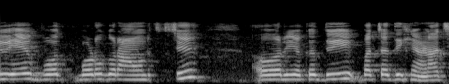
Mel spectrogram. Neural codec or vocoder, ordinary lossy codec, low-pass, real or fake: none; none; 7.2 kHz; real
